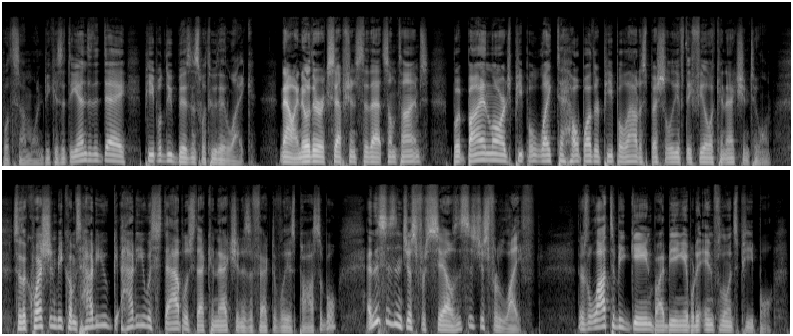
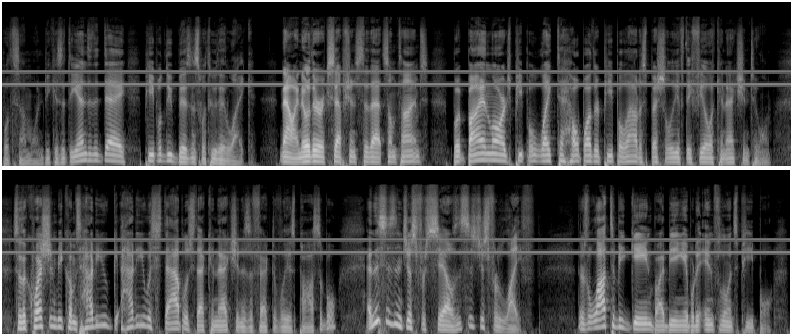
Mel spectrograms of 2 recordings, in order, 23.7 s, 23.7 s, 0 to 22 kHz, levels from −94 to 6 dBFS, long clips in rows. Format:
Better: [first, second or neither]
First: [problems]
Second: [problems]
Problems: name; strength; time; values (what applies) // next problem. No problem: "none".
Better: first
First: none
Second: high-pitched whine; noticeable; throughout; 3 kHz, 15 dB below the speech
